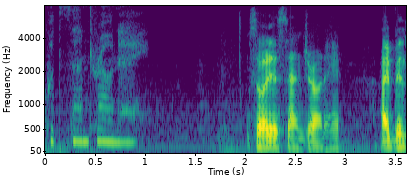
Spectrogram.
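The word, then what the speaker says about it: Sandrone: So, it is Sandron.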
